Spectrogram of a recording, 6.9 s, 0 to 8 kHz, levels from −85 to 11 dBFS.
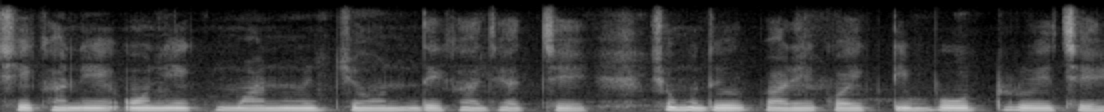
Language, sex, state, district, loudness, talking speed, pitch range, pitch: Bengali, female, West Bengal, Kolkata, -15 LUFS, 85 wpm, 160-165 Hz, 160 Hz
